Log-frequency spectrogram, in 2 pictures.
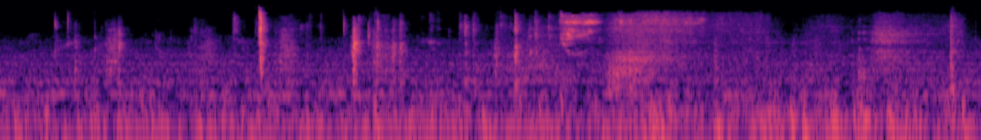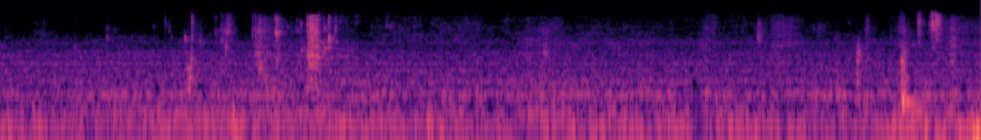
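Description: Steady low rumble inside a car, with scattered small clicks and taps. About three seconds in, a short breathy hiss: air blown out through pursed lips to cool a mouth burning from hot chips and soda.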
